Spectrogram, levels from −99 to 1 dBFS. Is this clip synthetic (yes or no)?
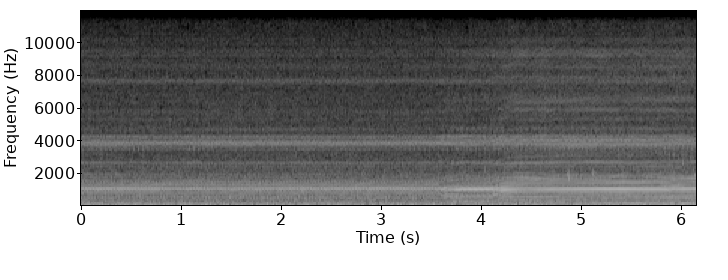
yes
